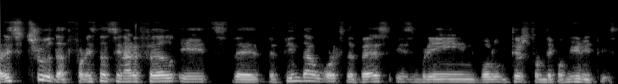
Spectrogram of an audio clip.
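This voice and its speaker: With a Spanish accent and a dark, mellow tone, a man talks with hardly any pauses and ordinary pitch variation. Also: medium pitch for a man, moderate pace. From Spain, Madrid. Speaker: humanitarian program director. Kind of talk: panel discussion. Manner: halting, many fillers.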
